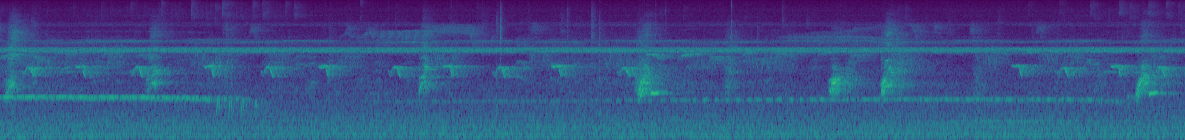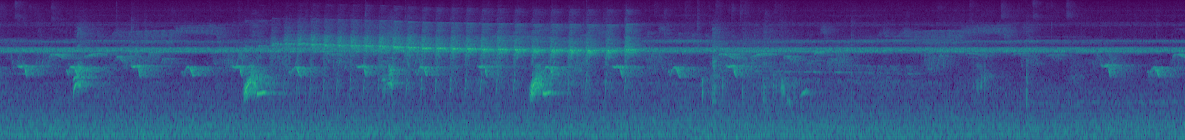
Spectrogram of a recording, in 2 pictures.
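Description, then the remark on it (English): A dense tropical forest dawn chorus recorded at the falls on the border of Brazil and Argentina: steady high insect drones and pulsing cricket-like trills fill the air, with scattered bird calls and whistles mixed in, no voices present. “Dan Grossman and I recorded this dawn chorus when we visited the falls a few years ago.”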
